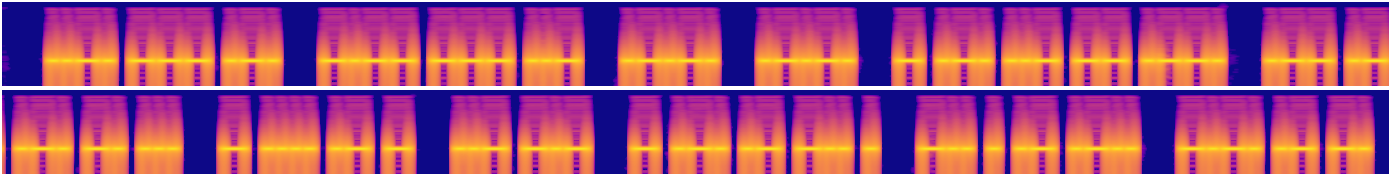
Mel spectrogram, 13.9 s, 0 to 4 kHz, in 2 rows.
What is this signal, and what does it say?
Morse code, heard as a keyed tone, about 36 wpm, 550 Hz. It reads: FOR YOU <AR> <AR> TRUMP WARNS THAT UK TRADE DEAL CAN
